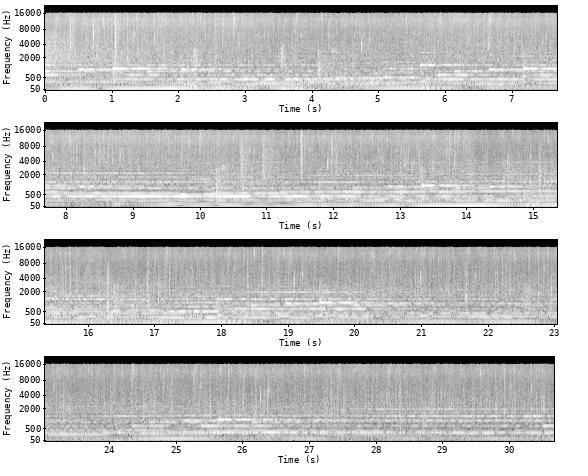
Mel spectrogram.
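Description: Steady rain falling, with a slow soundtrack score of held notes and low bass notes laid over it.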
